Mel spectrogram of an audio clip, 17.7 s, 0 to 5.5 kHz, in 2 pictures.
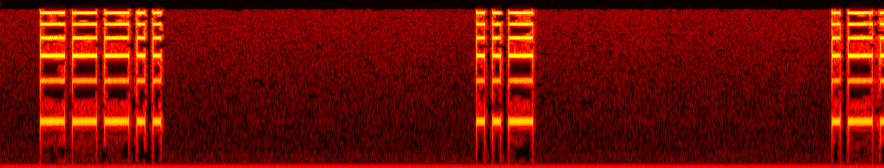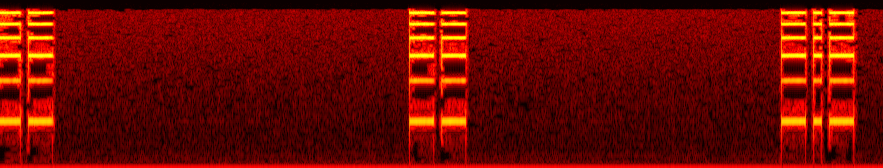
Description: Morse code, heard as a keyed tone, about 15 wpm, spaced as for 3 wpm, 2200 Hz. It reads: 8UJMK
